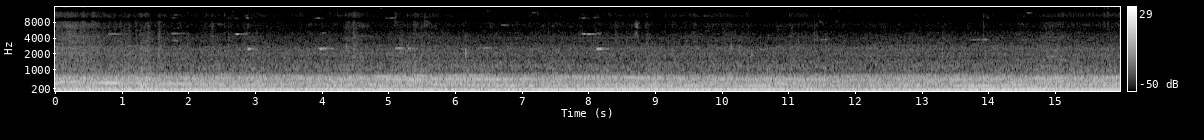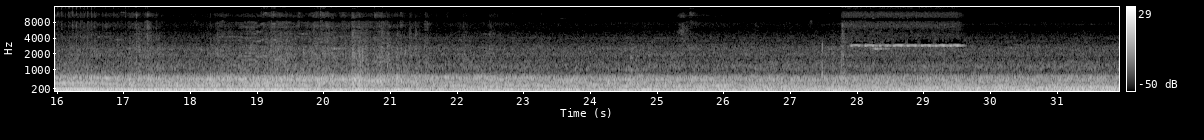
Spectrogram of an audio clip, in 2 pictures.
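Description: Inside an articulated city bus under way: steady engine and drivetrain rumble, with a faint whine rising and falling in pitch. Near the end a high steady tone sounds for about two seconds.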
